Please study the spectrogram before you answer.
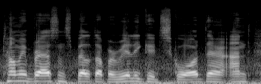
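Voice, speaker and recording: An older man with a Northern Irish accent giving measured, hesitant opinions in an unscripted sports interview. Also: mid-range voice, fairly even intonation, a little mellow. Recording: distant, noisy outdoor traffic.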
